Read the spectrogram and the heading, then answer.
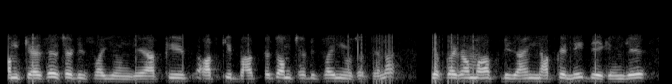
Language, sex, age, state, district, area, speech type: Urdu, male, 45-60, Delhi, Central Delhi, urban, conversation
